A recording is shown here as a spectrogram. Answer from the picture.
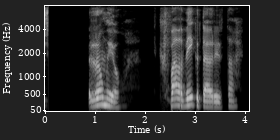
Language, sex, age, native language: Icelandic, male, 12, Icelandic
